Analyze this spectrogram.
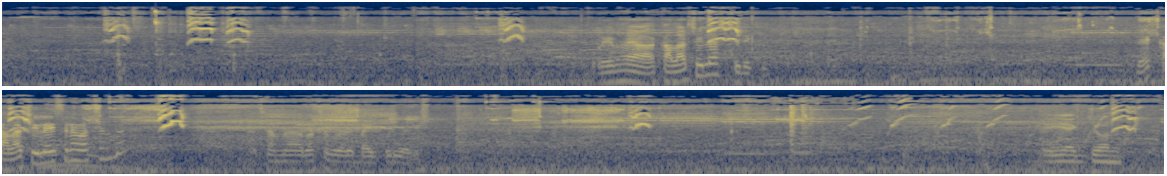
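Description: Baby birds cheep and squeak shrilly close by.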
